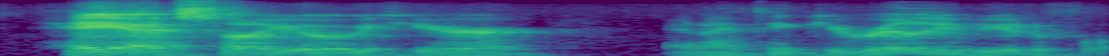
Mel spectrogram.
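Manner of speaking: stiff, lifeless, flat, wooden monotone, low-pitched. Demonstrating how a newbie sounds: flat, wooden delivery. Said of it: "it's so wooden".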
